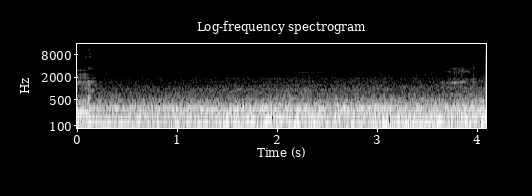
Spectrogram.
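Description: Steady low rumble of a car driving along, with engine and road noise heard from inside the cabin.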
